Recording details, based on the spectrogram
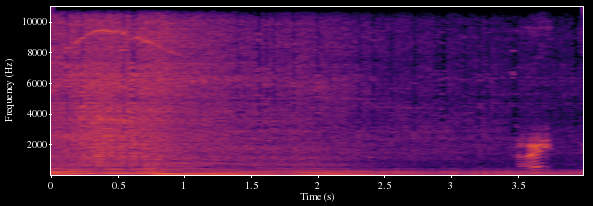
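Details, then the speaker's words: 2007 VW Jetta 2.0 turbo with earlier misfire codes, after a tune-up with coil packs, spark plugs and high-pressure fuel pump cam follower: it catches, revs, then settles into a steady, even idle with no misfire stumble or knock. Normal idle and revving. "that sounds much better than it did before so we have that going for us all right so sounds like it's running much better"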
